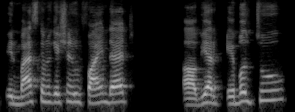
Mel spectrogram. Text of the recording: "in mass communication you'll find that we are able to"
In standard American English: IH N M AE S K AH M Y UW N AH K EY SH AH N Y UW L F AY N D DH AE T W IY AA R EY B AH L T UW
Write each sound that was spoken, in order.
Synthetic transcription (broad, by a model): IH N M AE S K AH M Y UW N AH K EY SH AH N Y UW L F AY N D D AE T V IY AA R EY B AH L T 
